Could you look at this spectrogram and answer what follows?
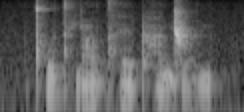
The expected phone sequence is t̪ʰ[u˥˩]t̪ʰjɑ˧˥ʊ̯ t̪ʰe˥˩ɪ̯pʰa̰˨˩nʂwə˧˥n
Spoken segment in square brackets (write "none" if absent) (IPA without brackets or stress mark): u˥˩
